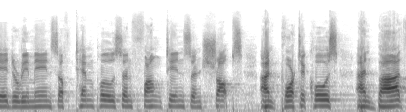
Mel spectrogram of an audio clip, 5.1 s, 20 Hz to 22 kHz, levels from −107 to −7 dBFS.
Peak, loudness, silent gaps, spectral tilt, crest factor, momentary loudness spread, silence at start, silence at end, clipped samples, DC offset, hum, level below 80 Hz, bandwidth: -22 dBFS; -44 LUFS; none; -4.5 dB/octave; 20 dB; 10 LU; 0 s; 0 s; under 0.1%; under 0.1%; none; -72 dBFS; 13.5 kHz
